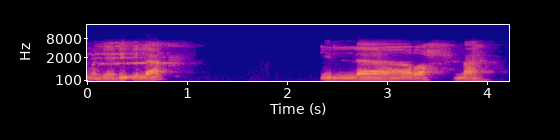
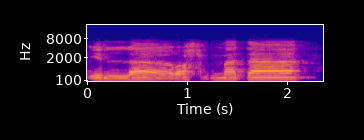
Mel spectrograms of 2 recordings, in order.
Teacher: Misalnya illa rahmatan mir rabbik, surah Al-Isra ayat 87, ketika waqaf pada lafaz rahmah yang mana fathah tanwin, ya, rahmatan, yang mana fathah tanwin tidak diganti dengan alif atau tidak diibdalkan dengan alif, akan tetapi dengan ha tanpa tanwin. Kalau kita wakaf pada illa rahmatan menjadi illa rahmah, bukan illa rahmata, bukan.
